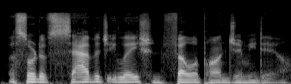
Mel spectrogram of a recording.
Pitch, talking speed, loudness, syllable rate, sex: 100 Hz, 185 wpm, -21 LUFS, 5.5 syllables/s, male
